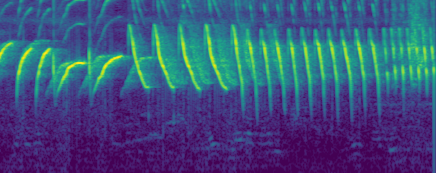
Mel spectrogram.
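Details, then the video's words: Canary rolling song aimed at prompting other canaries to sing: looping upswept whistles, then a long run of sharp downslurred notes speeding up toward the end. "GACOR ngerol panjang banyak burung kenari cepet ikut gacor dengan suara kenari gacor ngerol panjang"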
